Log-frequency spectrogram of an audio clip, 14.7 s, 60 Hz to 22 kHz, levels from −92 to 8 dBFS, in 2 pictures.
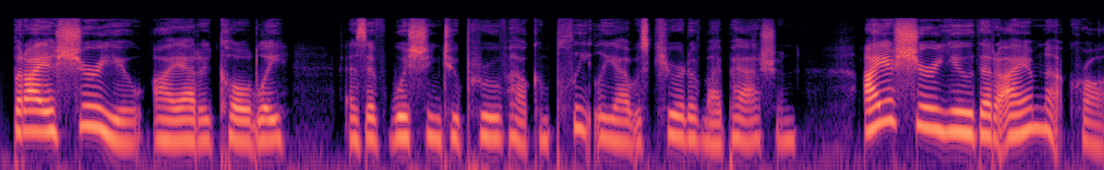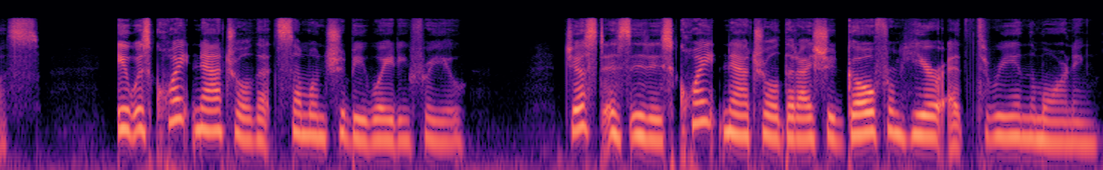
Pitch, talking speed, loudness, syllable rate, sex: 195 Hz, 230 wpm, -20 LUFS, 6.3 syllables/s, female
